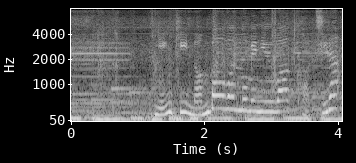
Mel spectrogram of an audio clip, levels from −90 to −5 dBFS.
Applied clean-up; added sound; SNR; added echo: none; Walk, footsteps; 17 dB; reverberation time 1.6 s.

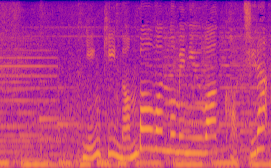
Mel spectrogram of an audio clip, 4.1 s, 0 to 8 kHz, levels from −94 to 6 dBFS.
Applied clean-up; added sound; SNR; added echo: none; none; none; none.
